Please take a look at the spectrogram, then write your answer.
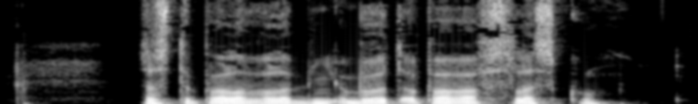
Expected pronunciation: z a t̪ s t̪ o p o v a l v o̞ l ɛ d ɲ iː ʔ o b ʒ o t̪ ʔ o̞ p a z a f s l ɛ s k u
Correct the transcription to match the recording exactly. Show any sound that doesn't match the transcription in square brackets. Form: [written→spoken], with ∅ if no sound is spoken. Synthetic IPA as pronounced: z a [t̪→∅] s t̪ [o→u] p o v a l v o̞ l ɛ [d→b] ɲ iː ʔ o b [ʒ→v] o t̪ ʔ o̞ p a [z→v] a f s l ɛ s k u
